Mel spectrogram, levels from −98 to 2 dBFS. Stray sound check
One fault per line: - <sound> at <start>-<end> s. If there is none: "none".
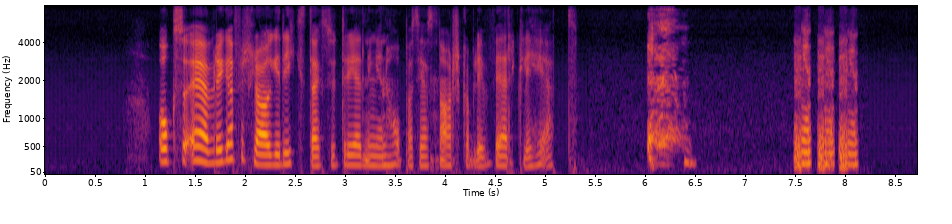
- cough at 6.0-6.5 s
- laugh at 7.5-8.1 s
